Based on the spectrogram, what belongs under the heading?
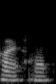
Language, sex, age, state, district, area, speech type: Assamese, female, 18-30, Assam, Goalpara, urban, conversation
